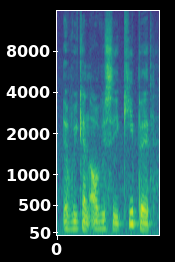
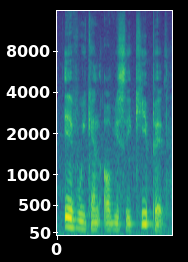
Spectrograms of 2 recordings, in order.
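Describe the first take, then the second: No difference in how they are said.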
